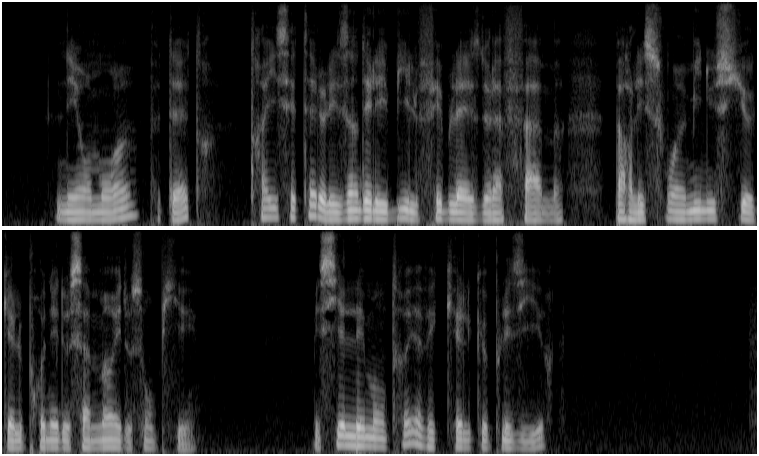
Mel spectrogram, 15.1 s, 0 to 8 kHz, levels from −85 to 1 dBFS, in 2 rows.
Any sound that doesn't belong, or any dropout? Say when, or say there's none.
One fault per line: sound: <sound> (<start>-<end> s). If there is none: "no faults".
no faults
